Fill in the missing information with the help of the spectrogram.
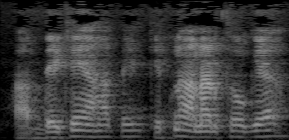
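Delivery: ordinary talk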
